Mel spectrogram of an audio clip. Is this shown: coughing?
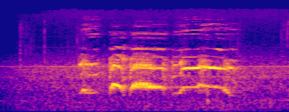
no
